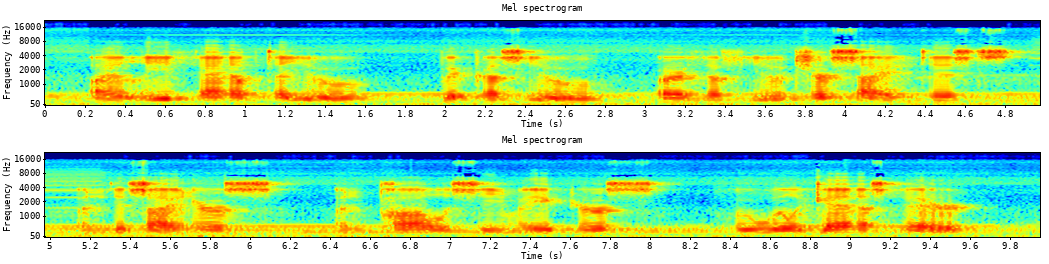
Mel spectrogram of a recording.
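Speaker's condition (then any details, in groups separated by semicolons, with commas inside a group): ALS, speech-generating device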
